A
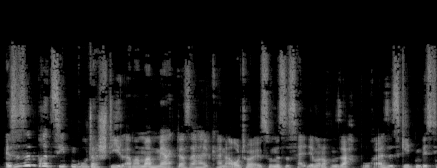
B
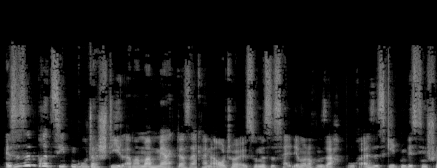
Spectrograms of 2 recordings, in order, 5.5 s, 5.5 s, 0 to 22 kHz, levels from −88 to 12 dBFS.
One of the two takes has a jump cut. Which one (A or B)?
B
